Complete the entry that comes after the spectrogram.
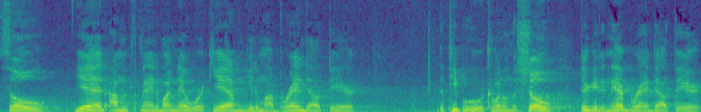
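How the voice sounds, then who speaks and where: Speaking at a fairly quick pace with an American accent, a man uses an ordinary speaking voice with a medium pitch and fairly even intonation. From US South. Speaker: podcast host. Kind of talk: interview conversation.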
